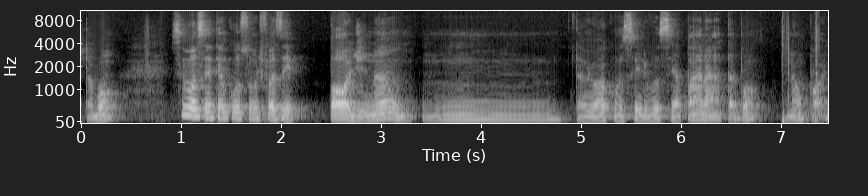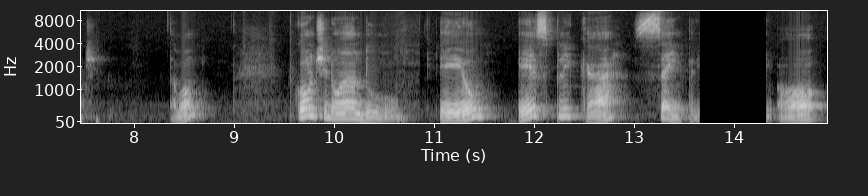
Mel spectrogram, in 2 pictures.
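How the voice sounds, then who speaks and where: A Brazilian man with a gravelly, warm, mid-range voice gives a casual sign language lesson. He's chatty and explains things step by step, often checking in with the viewer with "tá bom?"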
